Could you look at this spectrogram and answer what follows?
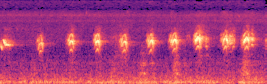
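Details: Mockingbird delivering one short clear note over and over, about ten times in four seconds at a fairly even pace, the later notes slightly louder, with soft low rumble behind.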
